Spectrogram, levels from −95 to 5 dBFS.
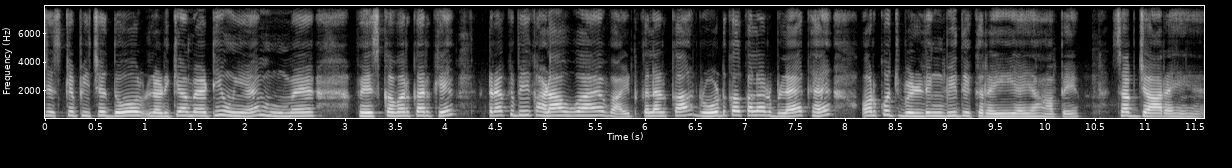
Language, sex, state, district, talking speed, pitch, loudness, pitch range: Hindi, female, Jharkhand, Sahebganj, 200 wpm, 250 Hz, -16 LUFS, 230-265 Hz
